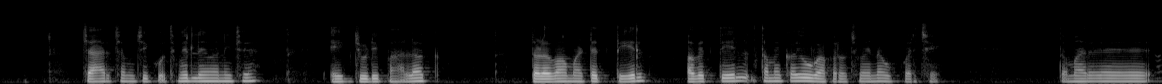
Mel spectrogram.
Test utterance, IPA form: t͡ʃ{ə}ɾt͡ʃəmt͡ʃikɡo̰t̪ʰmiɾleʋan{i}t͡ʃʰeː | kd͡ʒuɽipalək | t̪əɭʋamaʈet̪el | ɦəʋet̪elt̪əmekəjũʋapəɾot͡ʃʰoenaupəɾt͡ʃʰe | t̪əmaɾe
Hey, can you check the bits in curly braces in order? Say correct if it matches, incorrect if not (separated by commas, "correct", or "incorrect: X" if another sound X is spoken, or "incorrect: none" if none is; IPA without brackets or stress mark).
incorrect: a, correct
